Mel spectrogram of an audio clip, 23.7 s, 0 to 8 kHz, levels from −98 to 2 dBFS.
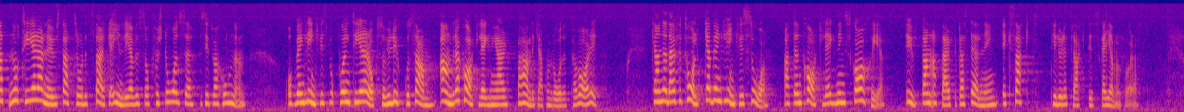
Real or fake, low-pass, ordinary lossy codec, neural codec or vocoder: real; 7.2 kHz; MP3, 64 kbps; none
